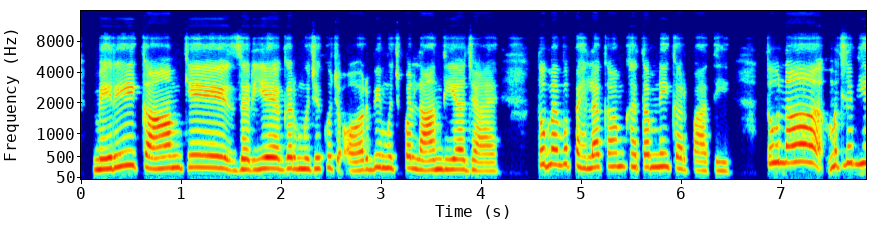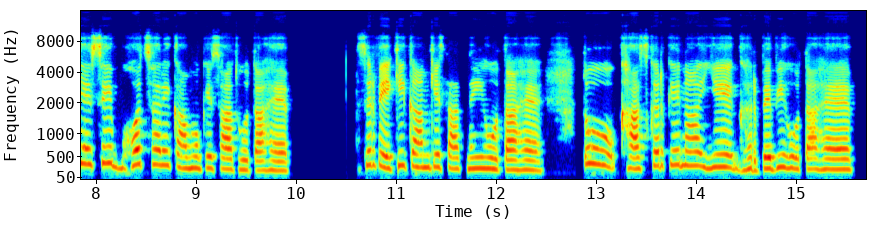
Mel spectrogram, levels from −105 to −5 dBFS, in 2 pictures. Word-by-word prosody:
मेरे 235 +4 +4
ही 315 +1 +4
काम 250 +1 +5
के 270 - +1 0.4
ज़रिए 225 +3 +3
अगर 240 +1 0
मुझे 235 0 0
कुछ 255 0 -7
और 200 +3 -1
भी 265 +3 -2
मुझ 250 -1 -1
पर 250 - 0
लाँघ 210 0 +3
दिया 220 0 +1
जाए 185 -2 -2 0.4
तो 330 - +1
मैं 330 +1 +3
वो - - +1
पहला 265 -1 +2
काम 285 0 -1
ख़त्म 275 0 -1
नहीं 280 0 +1
कर 235 -2 -2
पाती। 190 -1 -5 0.4
तो 360 +2 +1
ना 365 +1 +4 0.3
मतलब 310 +5 -2
ये 350 0 +2
ऐसे 360 +2 -1
बहुत 315 +6 +1
सारे 320 -1 -1
कामों 245 -1 -1
के 250 - -2
साथ 225 -2 -1
होता 200 -1 -2
है 195 -1 -1 0.8
सिर्फ़ 315 -1 -4
एक 250 -2 +3
ही 310 - -1
काम 265 -1 +1
के 275 0 -2
साथ 240 -2 -2
नहीं 240 +1 -1
होता 225 -2 +1
है। 205 -2 -2 0.4
तो 330 -5 0
ख़ास 235 -1 +1
करके 310 +1 -3
न 300 0 +1
ये 265 +1 0
घर 225 -1 -5
पे 240 0 +5
भी - - 0
होता 230 0 -3
है, 225 0 +1
245 Hz, 210 wpm, -24 LUFS, 225-285 Hz, 0.8 s, काम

